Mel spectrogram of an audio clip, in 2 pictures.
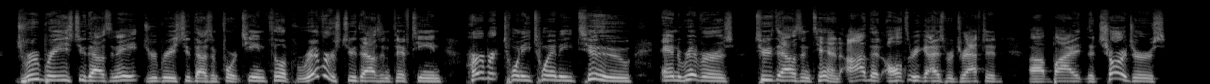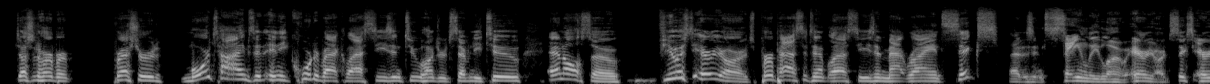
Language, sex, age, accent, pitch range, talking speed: English, male, 40-59, American, 140-185 Hz, 170 wpm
